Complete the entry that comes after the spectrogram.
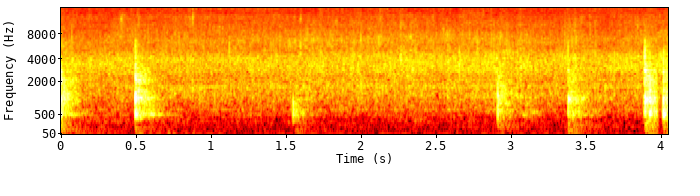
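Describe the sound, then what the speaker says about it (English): Tomato paste sizzles in a pan with thyme, making a soft continuous fry broken by a few sharp stirring scrapes spaced through the sound, with no talking. "So that's got a little bit of a cook on that tomato paste."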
